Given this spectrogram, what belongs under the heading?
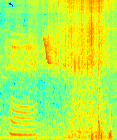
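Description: A female pigeon of a fancy show breed flaps its wings loudly as it is let go from a hand, a close burst of fluttering after a brief cooing note, with a voice partly under it.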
